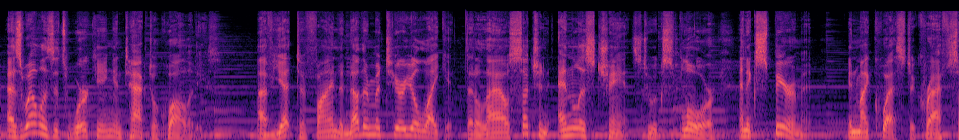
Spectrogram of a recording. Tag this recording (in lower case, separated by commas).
music, speech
